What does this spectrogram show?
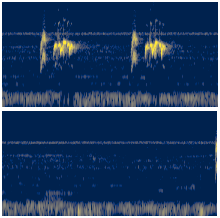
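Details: Sooty-headed bulbul used as a lure for wild bulbuls and as a tutor: two bright bubbly phrases roughly a second apart, each a sharp upstroke then a short warble, and a third phrase starting at the end, over faint low rumbling.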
